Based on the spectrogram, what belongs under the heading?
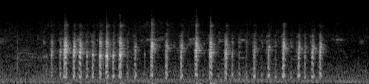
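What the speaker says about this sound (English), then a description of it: "We got thousands of ducks here everywhere." A dense flock of ducks quacking continuously at a hunting spot, many rapid overlapping calls forming a steady chattering rhythm, loud and fairly close with no talk.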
